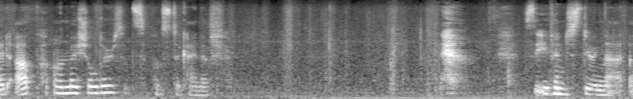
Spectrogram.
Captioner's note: laughs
